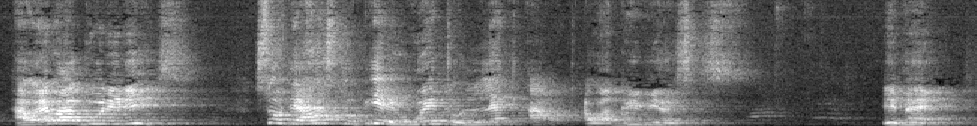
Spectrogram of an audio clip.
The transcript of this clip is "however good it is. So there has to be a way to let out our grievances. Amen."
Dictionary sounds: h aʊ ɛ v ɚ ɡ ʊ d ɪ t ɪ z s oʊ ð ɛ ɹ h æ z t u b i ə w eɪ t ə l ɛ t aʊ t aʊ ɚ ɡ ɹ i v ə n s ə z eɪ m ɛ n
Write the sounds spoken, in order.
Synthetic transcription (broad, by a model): h aʊ ɛ v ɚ ɡ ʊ d ɪ t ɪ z s oʊ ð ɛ h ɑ s t u b i ə w eɪ t ə l ɛ t aʊ t aʊ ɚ ɡ ɹ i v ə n s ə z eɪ m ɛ n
